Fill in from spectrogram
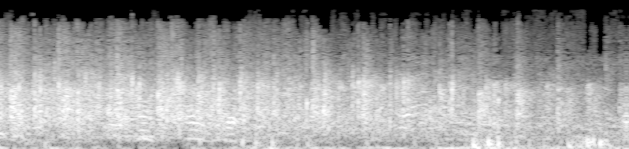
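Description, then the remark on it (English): An audience applauds in congratulations for an honoree, with dense, steady clapping that stays fairly loud for about five seconds, with a few indistinct voices mixed into the crowd noise. “Let's give a warm round of applause and congratulations”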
